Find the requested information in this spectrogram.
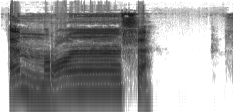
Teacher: فالحكم اخفاء حقيقي مع غنه كان مرققه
